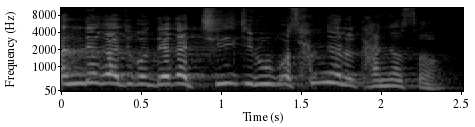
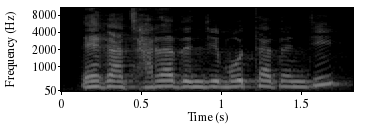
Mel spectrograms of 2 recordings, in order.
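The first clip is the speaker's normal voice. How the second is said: ordinary talk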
